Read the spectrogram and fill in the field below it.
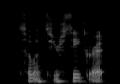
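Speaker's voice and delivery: whispering in character. Voicing a character who leans in to ask a secret: whispering in character. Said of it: "lean in and whisper to her in Infernal".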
